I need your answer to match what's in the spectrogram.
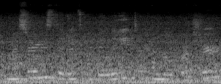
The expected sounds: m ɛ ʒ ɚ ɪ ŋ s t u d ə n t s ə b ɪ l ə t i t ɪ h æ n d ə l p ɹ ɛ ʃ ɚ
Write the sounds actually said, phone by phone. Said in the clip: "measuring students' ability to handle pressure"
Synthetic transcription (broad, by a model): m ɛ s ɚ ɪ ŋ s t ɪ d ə t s ə b ɪ l ə t i t ɪ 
